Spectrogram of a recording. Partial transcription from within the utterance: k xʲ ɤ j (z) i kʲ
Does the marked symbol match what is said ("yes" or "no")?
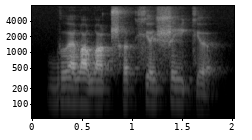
no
